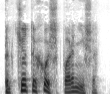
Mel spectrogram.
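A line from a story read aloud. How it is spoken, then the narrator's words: Deep bass voice. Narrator (Russian): пробасил капитан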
